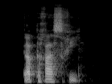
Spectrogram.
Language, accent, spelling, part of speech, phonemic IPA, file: French, France, paperasserie, noun, /pa.pʁa.sʁi/, LL-Q150 (fra)-paperasserie.wav
- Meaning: red tape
